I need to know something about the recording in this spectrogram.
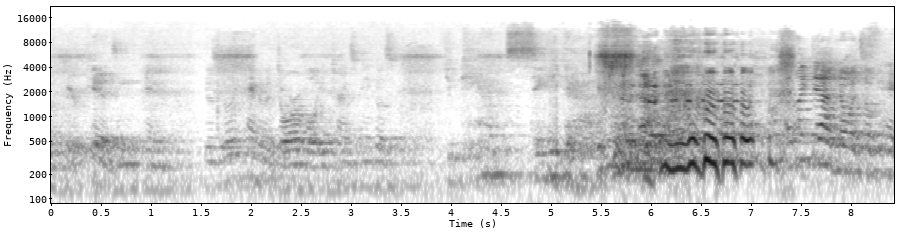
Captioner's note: laughter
